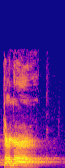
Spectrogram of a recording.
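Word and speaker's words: التلاق: আল্লাহ বলছেন লিউনজিরা ইয়াউমাত তালাক। ওখানে তৈ অক্ষরটা নেই বাবা, ওখানে তে অক্ষরটি আছে।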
